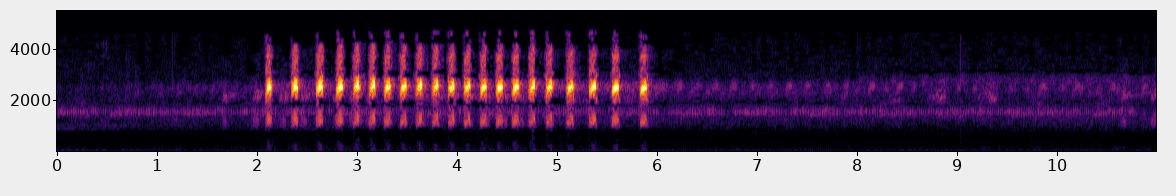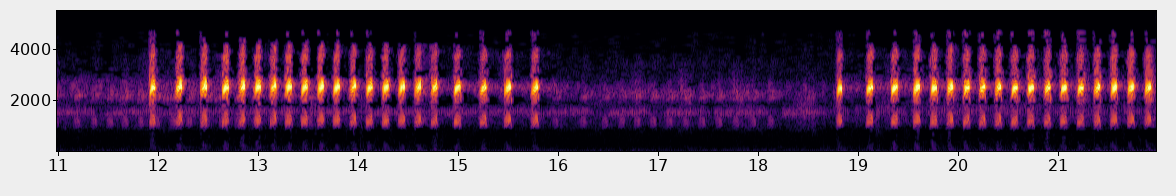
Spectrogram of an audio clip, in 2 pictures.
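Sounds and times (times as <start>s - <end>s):
frog croaking in loud rasping pulses and trills: 0.0s - 21.9s.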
